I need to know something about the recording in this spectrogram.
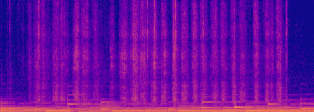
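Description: Soft instrumental background music, over which hands rub and shift raw zucchini strips on a wooden cutting board in a run of short rubbing strokes.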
